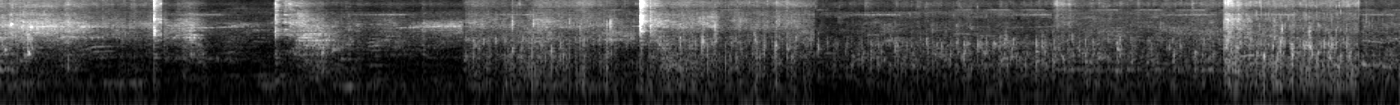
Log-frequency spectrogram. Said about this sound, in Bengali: ঝোল জাল হয়ে আসছে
